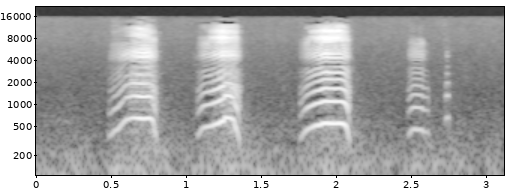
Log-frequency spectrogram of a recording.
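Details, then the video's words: Adolescent Cooper's hawk visiting a desert critter watering hole during hot days, begging from its mother: three drawn-out, whining, slurred cries rising then dropping, followed by a shorter cry and a faint clipped note. "Young Cooper's Hawk Complains to its Mom"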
